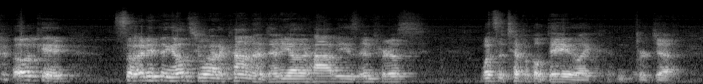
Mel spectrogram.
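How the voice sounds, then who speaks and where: Amid noticeable background noise and audible room echo, a man with an American accent talks at a fairly quick pace in a fairly high voice with ordinary pitch variation. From Wisconsin. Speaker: interviewer. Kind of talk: casual home interview. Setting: in a home, on camera. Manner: playful.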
